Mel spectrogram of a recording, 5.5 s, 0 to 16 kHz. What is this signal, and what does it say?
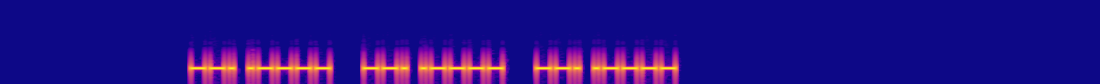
Morse code, heard as a keyed tone, about 50 wpm, 700 Hz. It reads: G1 G1 G1
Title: Callsign Prefixes for Top 25 DXCC - Repeated 3x - 50wpm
